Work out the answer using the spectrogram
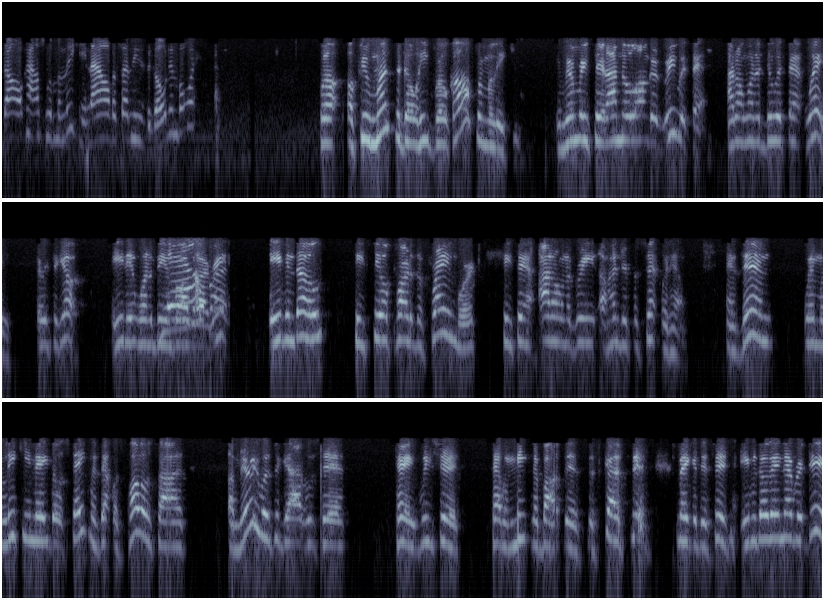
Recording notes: Conference Call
